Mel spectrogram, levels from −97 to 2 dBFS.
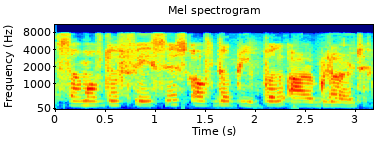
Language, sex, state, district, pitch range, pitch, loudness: English, male, Assam, Kamrup Metropolitan, 160-170 Hz, 165 Hz, -13 LUFS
